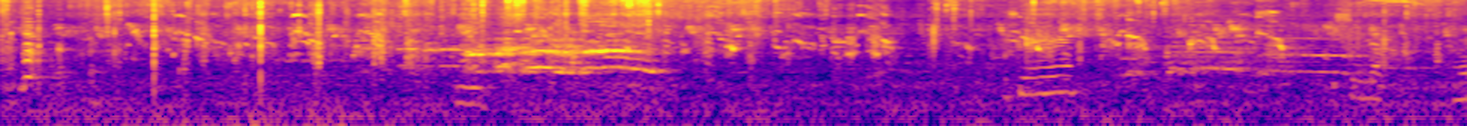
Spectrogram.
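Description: Gamefowl roosters, including talisayin and cobra breeds, crow and cluck at a backyard farm in hot weather, with several overlapping crows at moderate distance over a steady background.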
